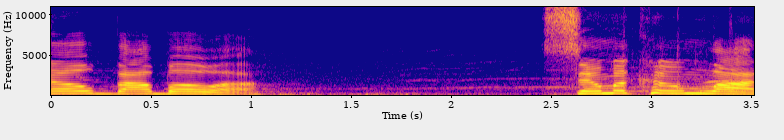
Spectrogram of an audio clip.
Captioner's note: audience cheering and applauding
